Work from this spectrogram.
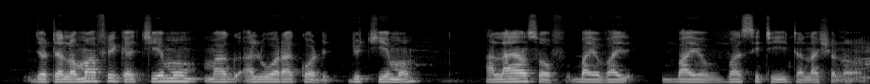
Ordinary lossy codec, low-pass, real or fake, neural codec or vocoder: none; 10.8 kHz; real; none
